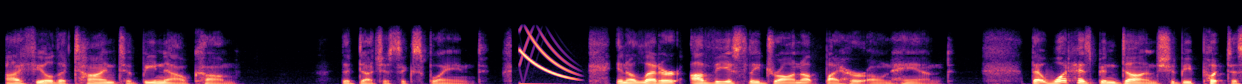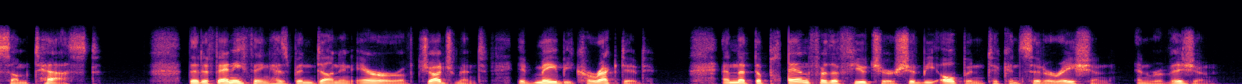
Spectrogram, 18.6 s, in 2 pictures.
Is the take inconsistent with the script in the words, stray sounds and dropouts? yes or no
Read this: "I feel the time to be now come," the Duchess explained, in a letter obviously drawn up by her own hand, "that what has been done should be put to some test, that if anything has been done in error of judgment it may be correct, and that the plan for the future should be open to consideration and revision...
yes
